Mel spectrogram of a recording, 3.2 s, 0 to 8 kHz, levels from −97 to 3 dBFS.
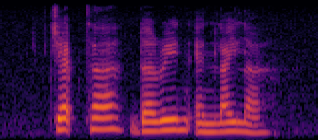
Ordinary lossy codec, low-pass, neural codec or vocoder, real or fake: none; 7.2 kHz; none; real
